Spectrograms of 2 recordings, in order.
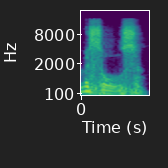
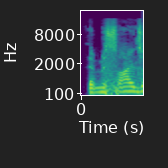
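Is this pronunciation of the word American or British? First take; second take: American; British. First: The word is said with an American pronunciation. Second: The word is said with a British pronunciation. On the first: "or American pronunciation" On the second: "like in English pronunciation"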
